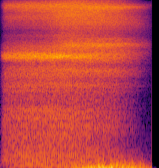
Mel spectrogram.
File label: swishing air spinning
